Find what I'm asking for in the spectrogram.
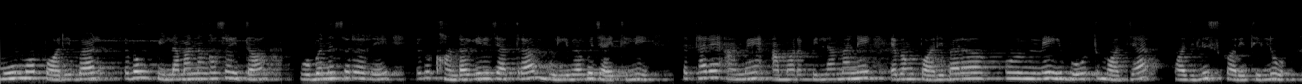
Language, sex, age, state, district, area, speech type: Odia, female, 45-60, Odisha, Khordha, rural, spontaneous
